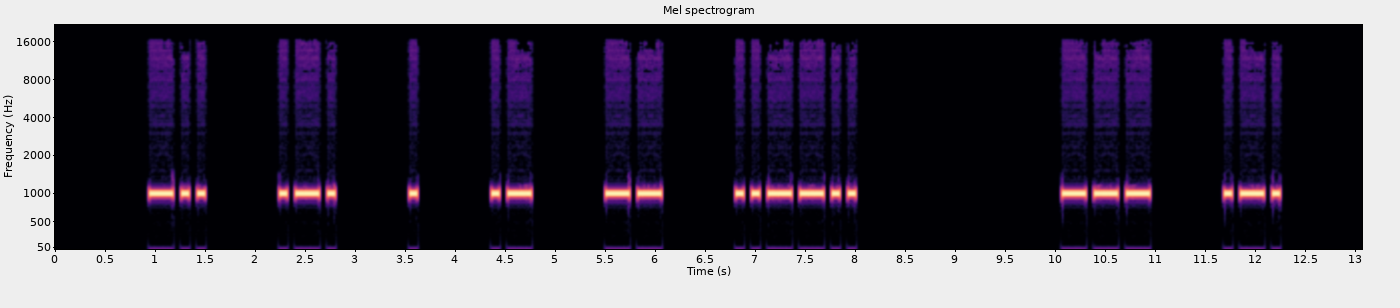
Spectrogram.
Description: Morse code, heard as a keyed tone, about 15 wpm, spaced as for 8 wpm, 1000 Hz. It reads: DREAM? OR
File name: qotdfiles / 8wpm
